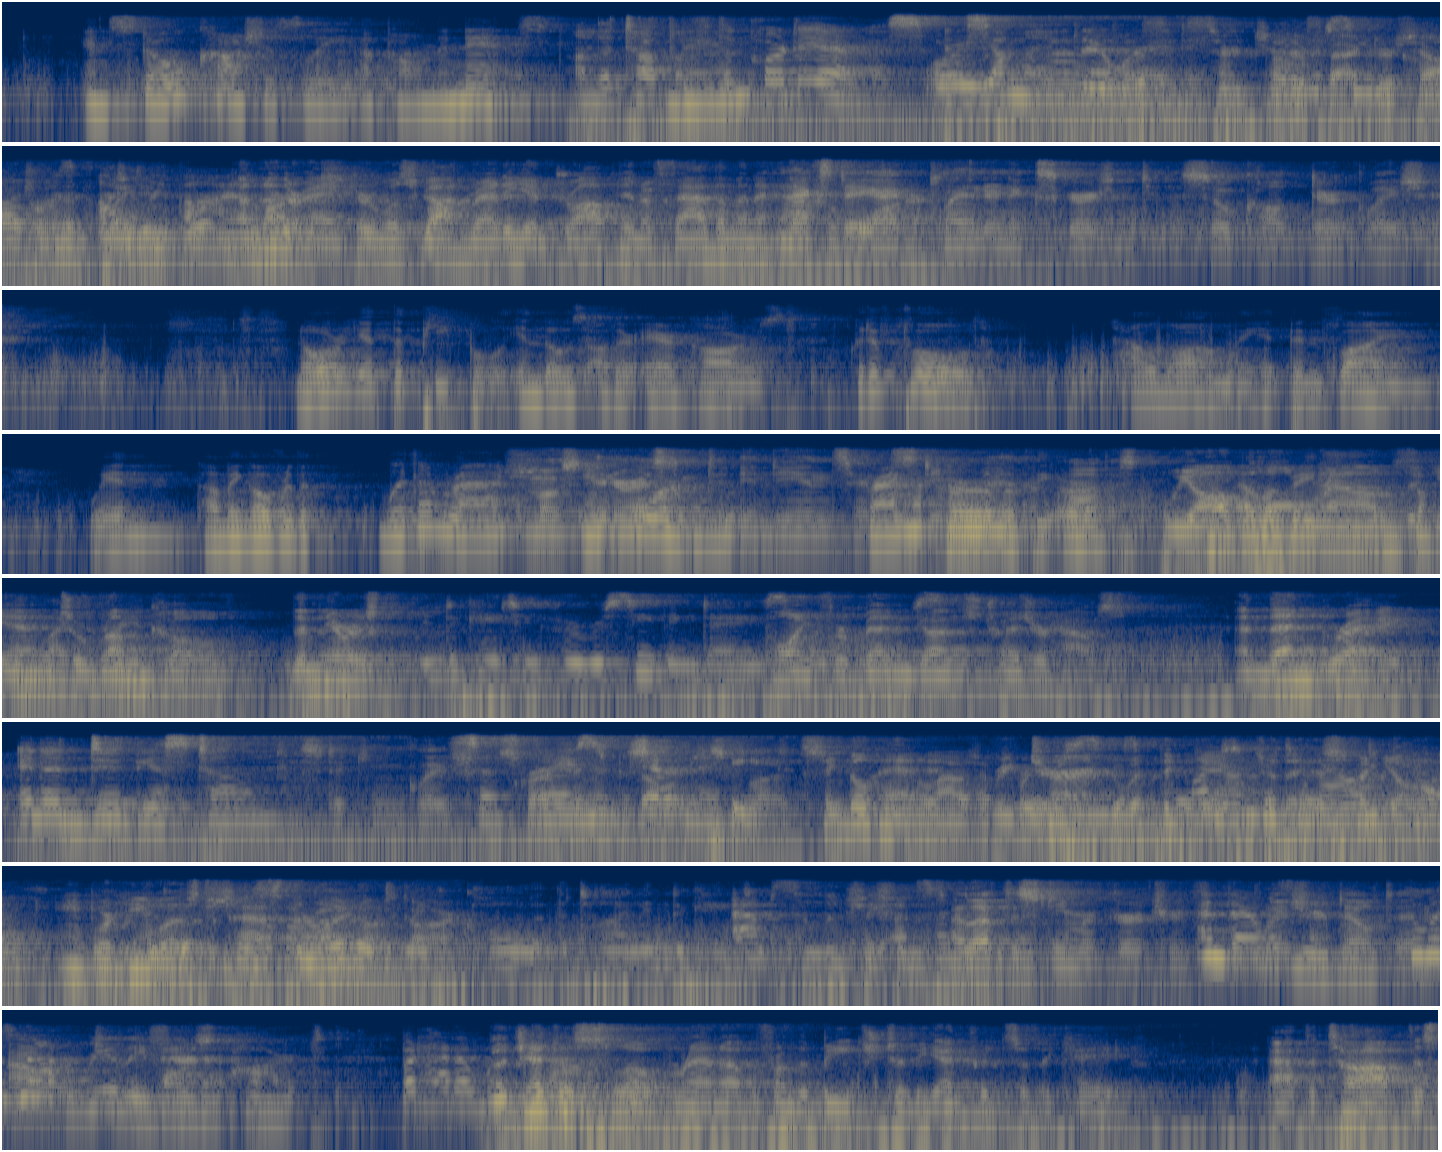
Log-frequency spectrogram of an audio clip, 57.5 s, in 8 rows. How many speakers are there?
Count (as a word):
eight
